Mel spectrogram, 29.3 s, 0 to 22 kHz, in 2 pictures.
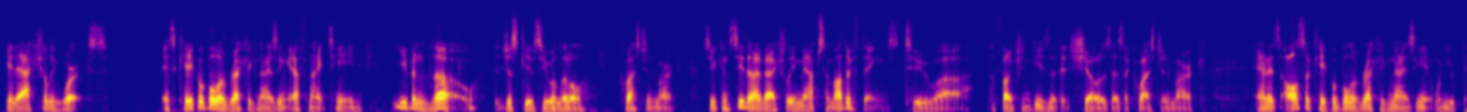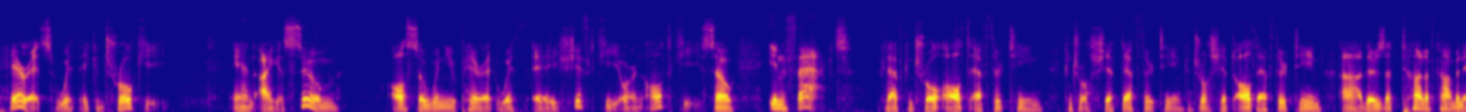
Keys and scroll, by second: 5.1 shift+/.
